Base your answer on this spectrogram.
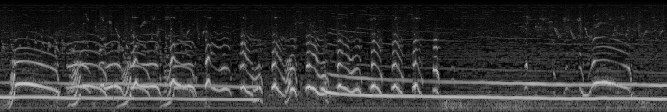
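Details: A chorus of six-week-old German Shepherd puppies howling with a human: quick, bouncing, arched yelps over a sustained, gradually falling howl that carries through to the end.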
